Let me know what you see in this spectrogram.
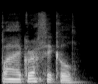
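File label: "biographical", English, uk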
